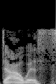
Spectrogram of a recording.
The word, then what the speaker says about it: Taoist: It's spelled Taoist, but it's pronounced Taoist. – So FYI, if you think like me, Tao.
